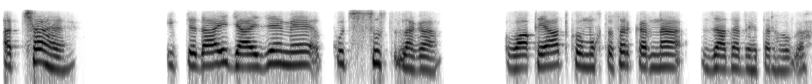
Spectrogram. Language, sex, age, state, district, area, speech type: Urdu, male, 18-30, Delhi, North East Delhi, rural, conversation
